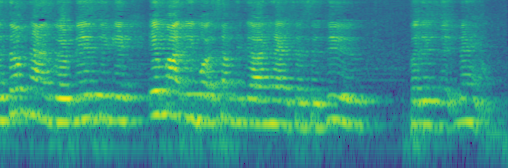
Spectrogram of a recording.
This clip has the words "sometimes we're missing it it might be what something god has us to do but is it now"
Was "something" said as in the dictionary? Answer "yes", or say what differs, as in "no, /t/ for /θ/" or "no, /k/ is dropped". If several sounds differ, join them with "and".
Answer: no, /t/ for /θ/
